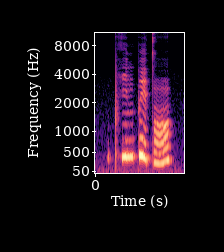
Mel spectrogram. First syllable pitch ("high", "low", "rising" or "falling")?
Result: high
